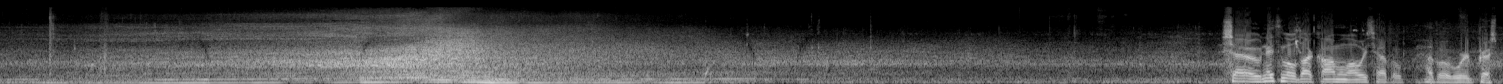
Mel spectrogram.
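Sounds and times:
old Cadillac car engine passing: 0.0 - 9.8
speech: 12.3 - 15.0.

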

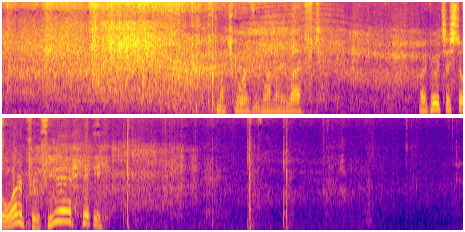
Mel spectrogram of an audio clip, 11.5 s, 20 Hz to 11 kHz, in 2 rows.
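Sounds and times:
meltwater running outdoors: 0.0 - 7.9
speech: 2.6 - 4.0, 5.2 - 7.2.

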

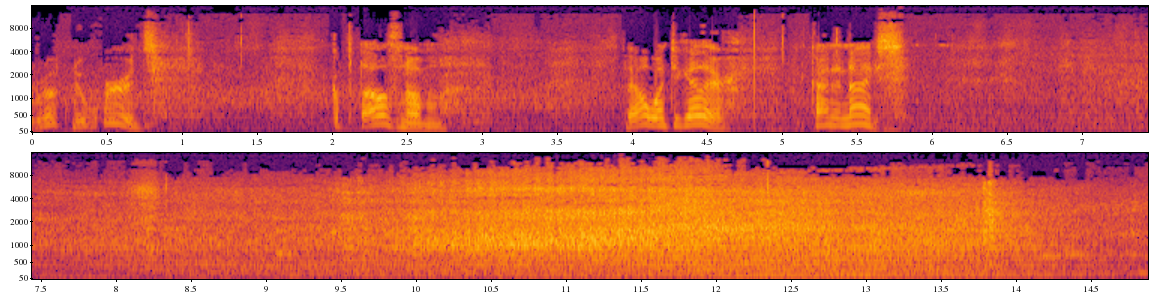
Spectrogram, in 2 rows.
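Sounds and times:
speech: 0.0 - 1.2, 2.0 - 3.0, 4.0 - 5.9
delivery truck driving past with engine and road rumble: 5.7 - 14.8.

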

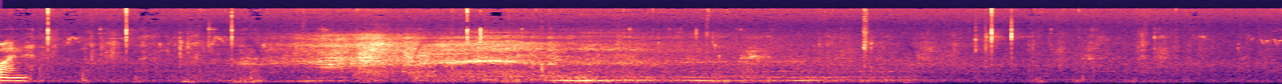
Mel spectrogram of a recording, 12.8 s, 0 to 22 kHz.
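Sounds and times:
speech: 0.0 - 0.6
delivery truck driving past with engine rumble and tire noise: 2.2 - 9.6.

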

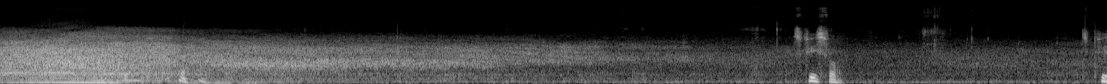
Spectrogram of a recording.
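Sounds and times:
car driving past: 0.0 - 7.7
speech: 1.8 - 2.0, 8.1 - 8.5.

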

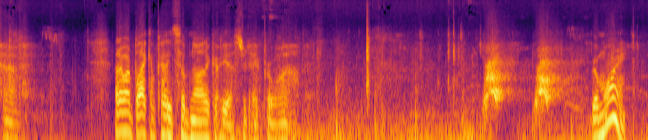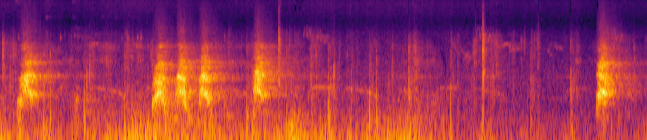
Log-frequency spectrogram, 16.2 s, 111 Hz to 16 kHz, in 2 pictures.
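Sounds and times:
speech: 0.0 - 0.5, 1.4 - 4.0, 7.4 - 8.0
low rumbling background: 2.3 - 14.6
small dog barking: 6.0 - 7.3, 8.3 - 9.2, 10.0 - 11.8, 15.5 - 16.1.

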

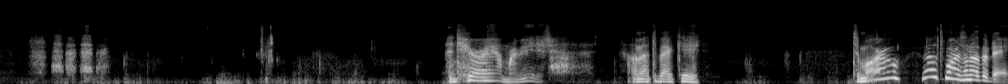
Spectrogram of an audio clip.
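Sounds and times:
heavy rapid panting: 0.0 - 4.1, 5.4 - 6.2
speech: 4.5 - 5.6, 6.3 - 7.1, 8.6 - 10.0.

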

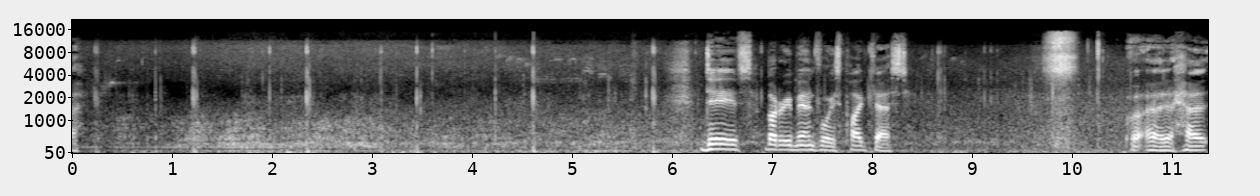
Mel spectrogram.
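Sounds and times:
strong cold wind buffeting the microphone: 0.0 - 11.3
speech: 6.3 - 8.4, 10.6 - 11.3.

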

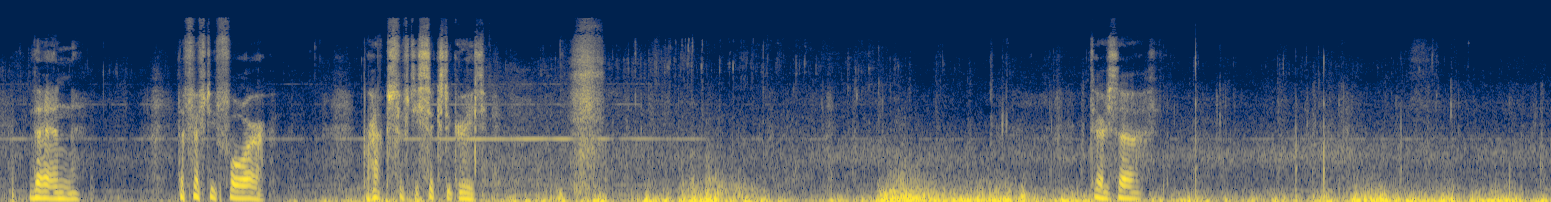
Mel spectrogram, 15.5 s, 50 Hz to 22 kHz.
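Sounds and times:
brief higher chirping sound: 0.0 - 7.8
gusty morning wind buffeting the microphone: 0.0 - 15.4
speech: 0.3 - 0.9, 1.8 - 2.8, 3.6 - 6.1, 11.0 - 11.6.

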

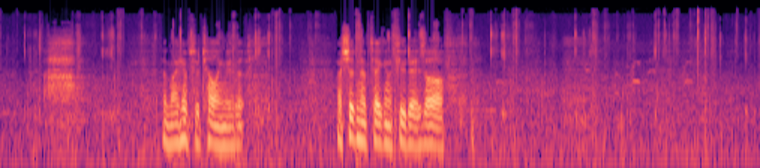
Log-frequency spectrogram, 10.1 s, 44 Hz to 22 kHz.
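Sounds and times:
speech: 2.2 - 3.5, 4.5 - 6.3
geese honking overhead: 6.6 - 9.5.

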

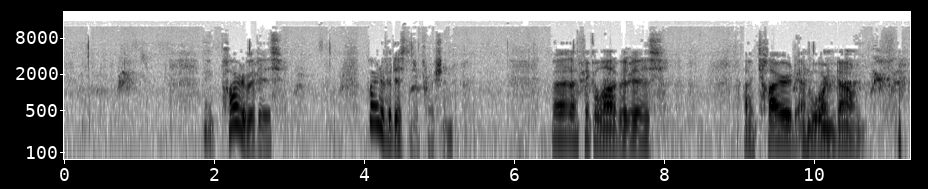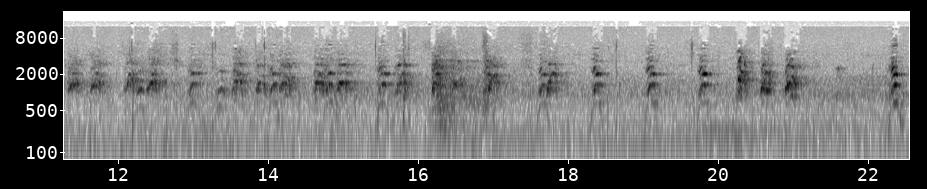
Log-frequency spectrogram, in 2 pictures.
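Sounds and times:
small dogs yapping: 0.2 - 1.2, 3.0 - 4.0, 10.7 - 22.5
speech: 1.8 - 3.0, 4.1 - 5.4, 6.5 - 8.1, 9.0 - 10.8.

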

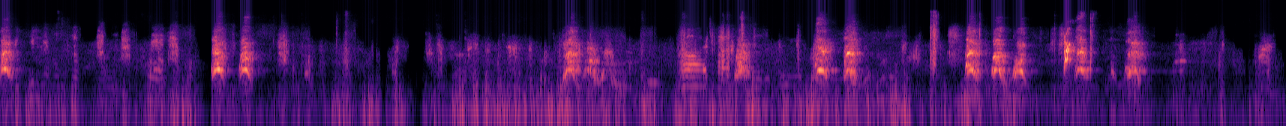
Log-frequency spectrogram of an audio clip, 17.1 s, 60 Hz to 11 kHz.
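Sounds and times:
dog behind a fence barking at a passing husky on a leash: 0.0 - 0.4, 1.6 - 4.2, 7.4 - 8.3, 9.7 - 10.1, 10.8 - 11.6, 12.8 - 16.0.

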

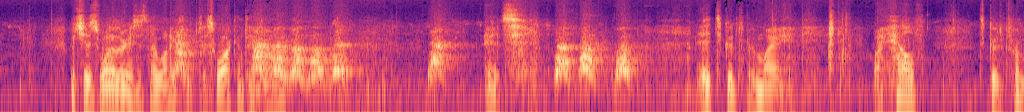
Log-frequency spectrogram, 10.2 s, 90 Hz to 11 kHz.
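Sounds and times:
speech: 0.6 - 3.6, 4.8 - 5.9, 7.0 - 10.2
dog barking: 1.7 - 3.7, 4.3 - 4.6, 5.5 - 6.5.

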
